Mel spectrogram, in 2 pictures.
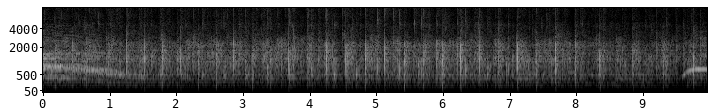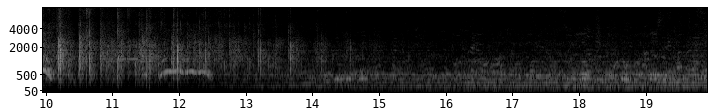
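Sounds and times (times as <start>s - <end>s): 
whoops and cheers: 0.0s - 1.3s, 9.6s - 10.3s, 11.6s - 12.6s
group applause: 0.0s - 15.6s.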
